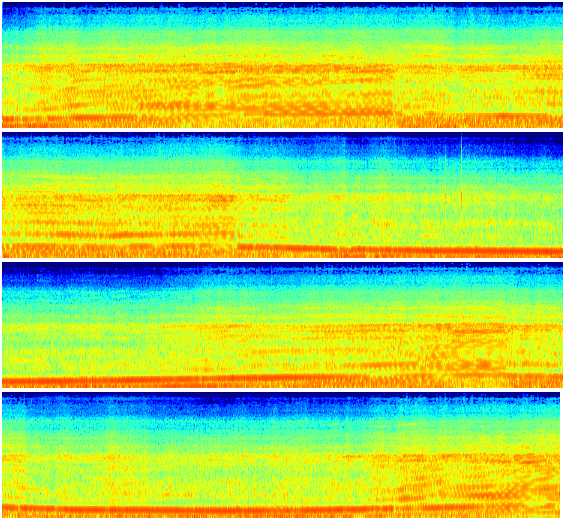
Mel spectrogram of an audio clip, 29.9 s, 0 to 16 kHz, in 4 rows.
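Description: Kawasaki ZX-10RR's inline-four engine under hard riding on a race track: revs climb steadily, step down at a gear change about five seconds in, sag through a long slower stretch near the middle, climb again, dip once more after about twenty seconds and rise toward the end.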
